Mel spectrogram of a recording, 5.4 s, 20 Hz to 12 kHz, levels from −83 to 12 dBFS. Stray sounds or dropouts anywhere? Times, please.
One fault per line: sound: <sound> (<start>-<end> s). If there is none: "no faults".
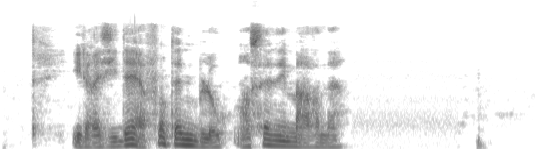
no faults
